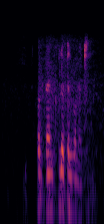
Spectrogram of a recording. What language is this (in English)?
Bangla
